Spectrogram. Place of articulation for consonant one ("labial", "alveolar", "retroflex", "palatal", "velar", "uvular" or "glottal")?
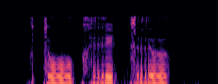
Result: alveolar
